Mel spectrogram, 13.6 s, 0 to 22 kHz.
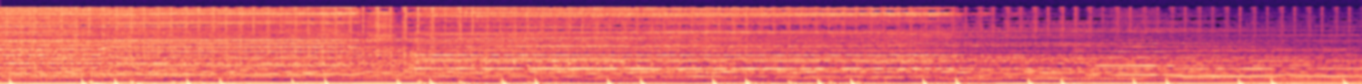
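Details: Produced heartbeat sound effect in an epic music mix: regular low thumping, about 57 beats a minute, under sustained ambient music.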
